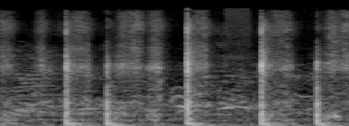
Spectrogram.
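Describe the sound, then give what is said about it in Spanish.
Chalk taps against a classroom blackboard as test questions are written: five sharp, crisp knocks at an uneven pace, each followed by a faint scraping stroke, with soft room noise in between. “Que les voy a escribir las preguntas en el pizarrón.”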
